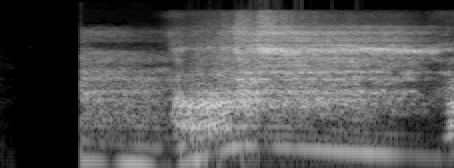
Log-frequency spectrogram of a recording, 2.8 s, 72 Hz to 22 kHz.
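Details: 2024 Honda Civic Si, just after installing a 27won short ram intake: engine catches, then pulls up into a loud throaty rev and holds it cleanly, with strong healthy response and no misfire.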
